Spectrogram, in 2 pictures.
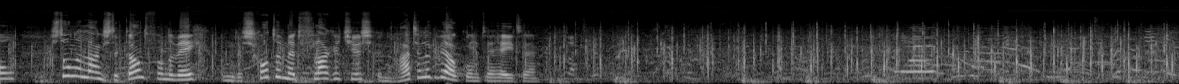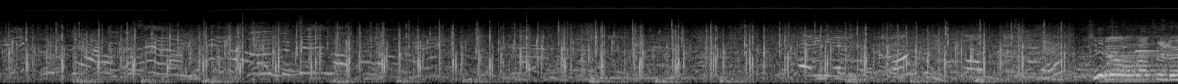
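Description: Children cheer and shout excitedly.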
